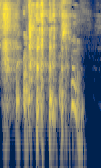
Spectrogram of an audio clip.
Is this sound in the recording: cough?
yes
